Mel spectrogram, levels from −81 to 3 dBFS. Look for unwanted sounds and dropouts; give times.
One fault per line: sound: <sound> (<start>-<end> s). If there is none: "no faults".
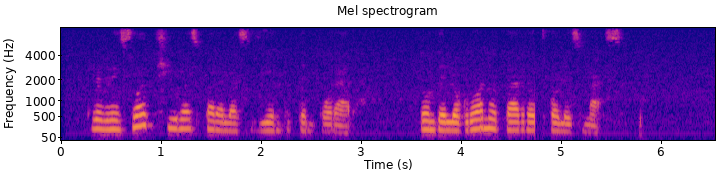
sound: dropout (4.7-4.8 s)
